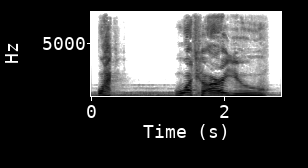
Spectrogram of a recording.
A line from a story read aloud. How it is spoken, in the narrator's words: stammered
